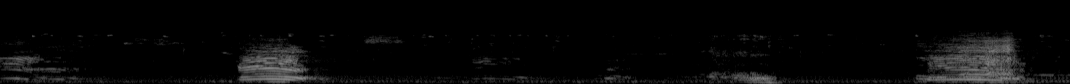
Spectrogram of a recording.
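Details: Village cattle, part of a herd of tens of thousands heading home along the field edges. Three separate moos, each under a second, arrive several seconds apart. The middle one is lower and rougher, with soft rustling in between.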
